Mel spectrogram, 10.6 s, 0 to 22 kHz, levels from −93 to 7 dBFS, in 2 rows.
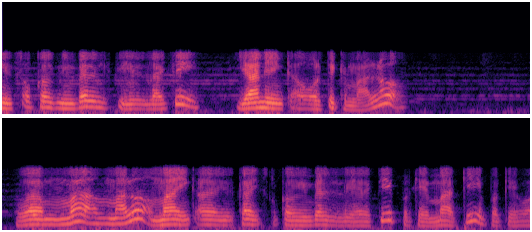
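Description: Throughout, the speech is narrowband, rough and grainy rather than swirly, likely from heavy Opus compression in CELT mode, consistent with about 12 kbps.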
